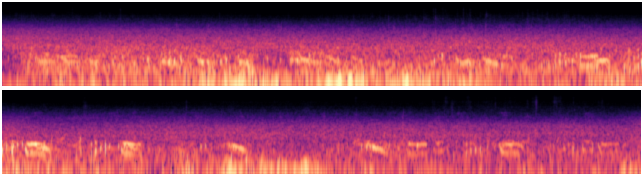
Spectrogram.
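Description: Low bird calls, repeated many times and overlapping, over a steady low rumble.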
